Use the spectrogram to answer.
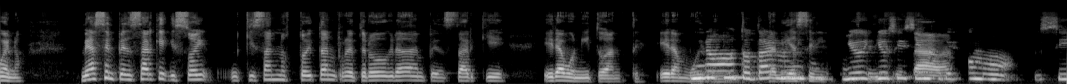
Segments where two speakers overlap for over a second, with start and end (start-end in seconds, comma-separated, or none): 6.9-9.6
